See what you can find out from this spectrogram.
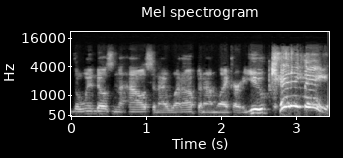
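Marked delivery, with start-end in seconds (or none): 2.2-3.4 much higher, louder disbelieving shout; incredulous yell. Retold or imitated. Son yelling at sleeping mom over gas burners left on, incredulous shout. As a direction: blast it in her face, pitched way up.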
